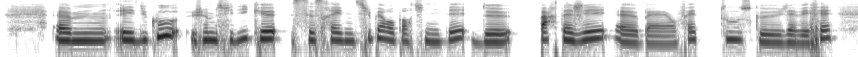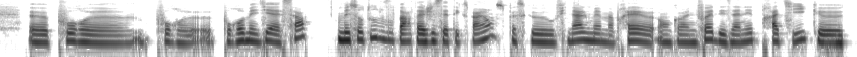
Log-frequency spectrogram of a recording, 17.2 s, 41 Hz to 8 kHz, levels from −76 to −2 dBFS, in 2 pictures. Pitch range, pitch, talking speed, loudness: 170-210 Hz, 185 Hz, 195 wpm, -26 LUFS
